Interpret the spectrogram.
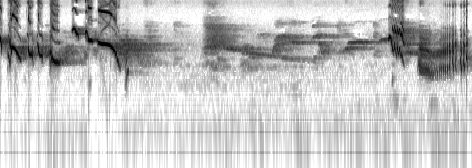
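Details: Oriental magpie-robin (kacer) morning song used to stir aggression and breeding urge in other birds; bright sliding whistles and quick chirps, a softer warbled passage, then renewed loud twittering.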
